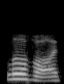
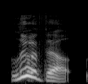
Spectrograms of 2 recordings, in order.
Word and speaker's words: Louisville: Close enough. Louisville. It's one syllable as you can get. Yeah. – Louisville.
